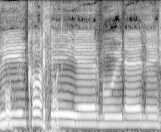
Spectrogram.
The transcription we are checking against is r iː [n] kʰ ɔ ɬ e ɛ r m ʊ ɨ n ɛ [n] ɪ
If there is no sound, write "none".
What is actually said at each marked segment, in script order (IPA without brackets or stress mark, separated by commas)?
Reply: n, n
